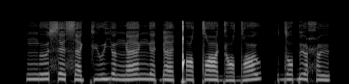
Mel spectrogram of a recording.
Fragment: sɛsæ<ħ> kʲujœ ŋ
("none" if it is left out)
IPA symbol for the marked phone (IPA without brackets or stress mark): none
